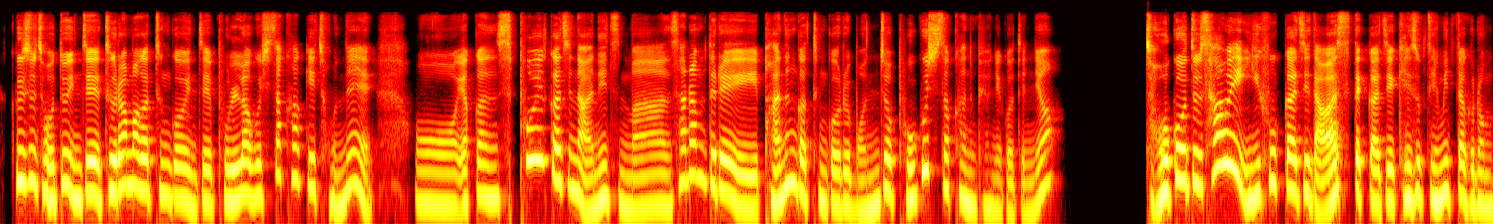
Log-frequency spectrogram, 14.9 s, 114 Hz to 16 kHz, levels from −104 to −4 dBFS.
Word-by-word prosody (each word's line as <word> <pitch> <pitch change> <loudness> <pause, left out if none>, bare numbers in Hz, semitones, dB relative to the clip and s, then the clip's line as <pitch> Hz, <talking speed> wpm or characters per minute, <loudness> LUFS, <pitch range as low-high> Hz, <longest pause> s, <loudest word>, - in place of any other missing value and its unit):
그래서 295 0 +2
저도 235 -1 0
인제 225 -2 +4
드라마 250 +6 +3
같은 235 -3 -1
거 200 -1 -1
인제 180 0 -4
볼라고 205 +3 +1
시작하기 310 - -5
전에 205 +6 -4 0.4
어 180 -1 -5
약간 205 +3 -3
스포일 465 - +2
까지는 285 - 0
아니지만 170 -1 -4
사람들의 260 - +1
이 - - -6
반응 220 +10 +1
같은 210 -5 -2
거를 175 -1 -2
먼저 165 +8 -2
보고 205 - +1
시작하는 240 - -3
편이거든요. 160 - -8 0.9
적어도 265 - +4
4 390 +10 +4
회 420 -3 +8
이후까지 235 - +1
나왔을 210 +3 +3
때까지 190 -5 0
계속 205 +2 -2
재밌다 210 +1 0
그럼 180 -2 -5
210 Hz, 330 characters per minute, -22 LUFS, 180-260 Hz, 0.9 s, 회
